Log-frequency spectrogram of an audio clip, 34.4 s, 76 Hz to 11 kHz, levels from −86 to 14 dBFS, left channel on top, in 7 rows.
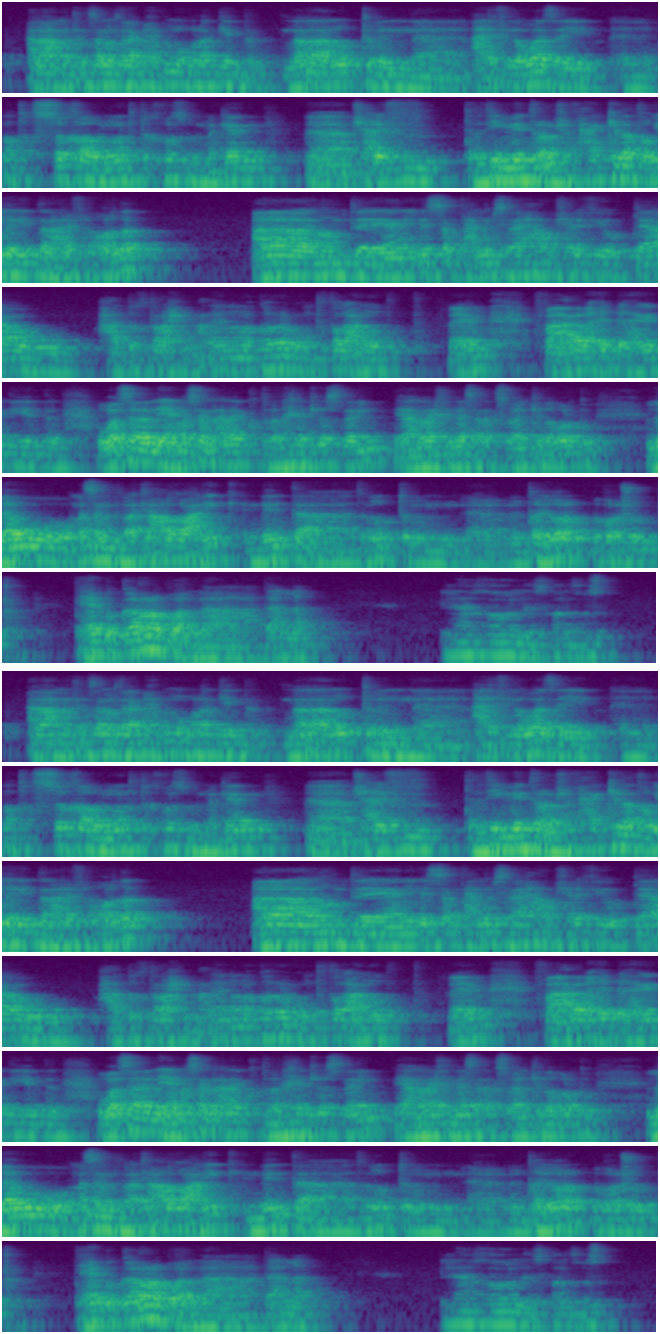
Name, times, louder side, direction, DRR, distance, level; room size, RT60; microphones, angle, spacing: voice 1, 0.2-8.0 8.4-10.9 11.7-17.7 18.1-29.6 30.1-31.8, left 1 dB, 10° left, -7 dB, 0.7 m, -22 dB
voice 2, 12.0-12.5 21.7-21.9 25.2-25.5 32.8-34.0, equal, 60° right, -5 dB, 1.3 m, -27 dB
2.6 x 2.0 x 2.3 m, 0.65 s
head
